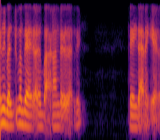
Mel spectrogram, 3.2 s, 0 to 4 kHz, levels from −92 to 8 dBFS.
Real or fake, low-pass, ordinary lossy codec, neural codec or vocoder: fake; 3.6 kHz; none; autoencoder, 44.1 kHz, a latent of 192 numbers a frame, MeloTTS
